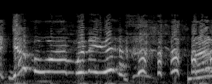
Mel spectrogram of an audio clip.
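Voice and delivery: put-on high, slow drunken yes; mock tipsy agreement. Retelling the party, she mimics her drunk self agreeing. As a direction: play along giddily, slurred and high. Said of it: "Y yo como".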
